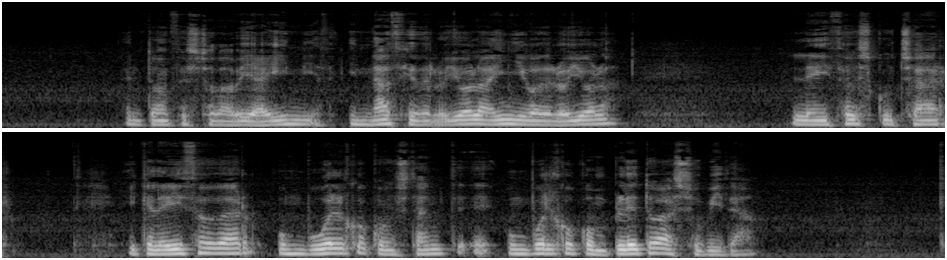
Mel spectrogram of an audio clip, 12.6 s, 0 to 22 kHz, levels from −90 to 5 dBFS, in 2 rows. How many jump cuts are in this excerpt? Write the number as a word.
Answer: zero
